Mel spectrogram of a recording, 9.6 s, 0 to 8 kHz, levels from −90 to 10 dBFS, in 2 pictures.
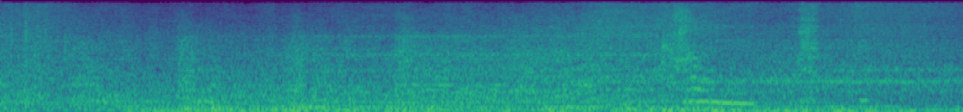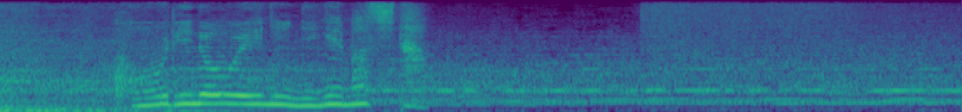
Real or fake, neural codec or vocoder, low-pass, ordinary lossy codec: fake; vocoder, 44.1 kHz, 128 mel bands, Pupu-Vocoder; 7.2 kHz; AAC, 48 kbps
